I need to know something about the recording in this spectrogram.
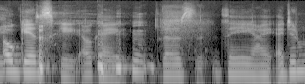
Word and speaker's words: Oginsky: the magazine to life and Anna last name oginski oginski okay those they I didn't want to pronounce it wrong oginski um is the owner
